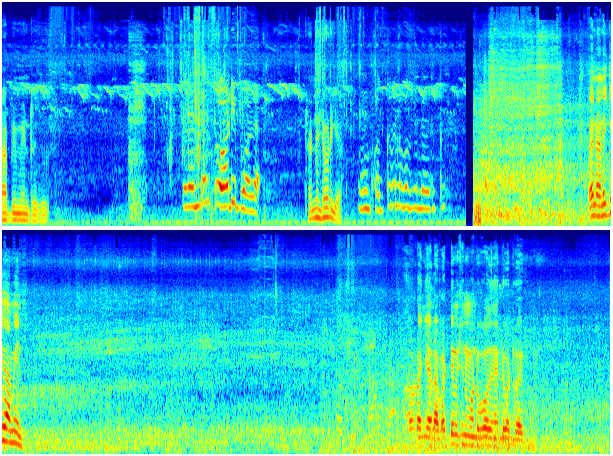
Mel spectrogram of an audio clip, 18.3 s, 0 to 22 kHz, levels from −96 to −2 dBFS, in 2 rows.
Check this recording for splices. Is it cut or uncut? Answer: cut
